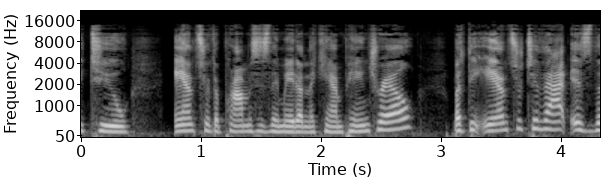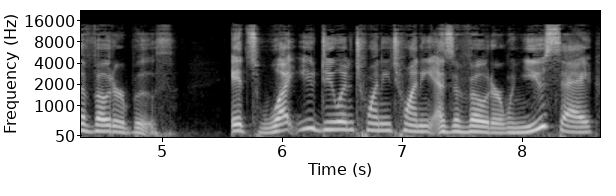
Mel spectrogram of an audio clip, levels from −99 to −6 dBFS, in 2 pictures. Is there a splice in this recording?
no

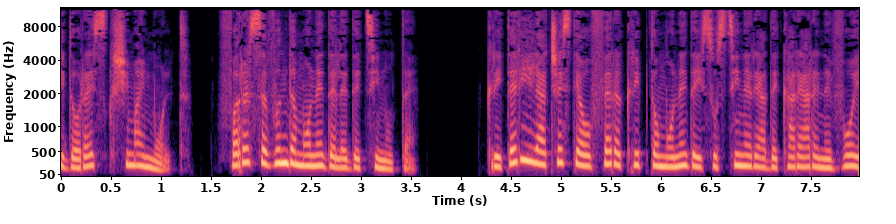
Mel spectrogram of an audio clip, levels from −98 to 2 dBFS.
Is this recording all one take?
no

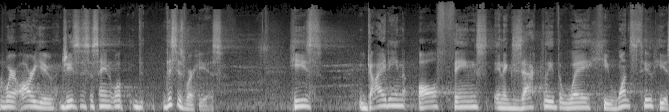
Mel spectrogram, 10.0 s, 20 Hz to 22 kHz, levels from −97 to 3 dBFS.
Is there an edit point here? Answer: no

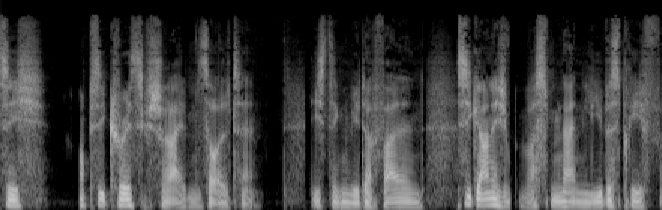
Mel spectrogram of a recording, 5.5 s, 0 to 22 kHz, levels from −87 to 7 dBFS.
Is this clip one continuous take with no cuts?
no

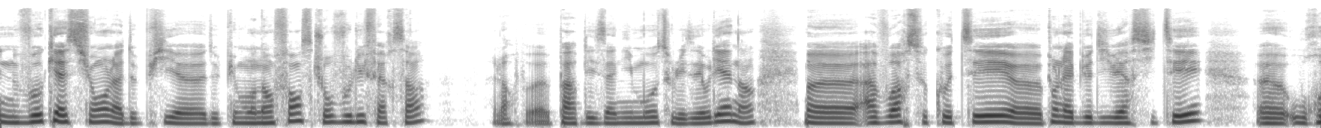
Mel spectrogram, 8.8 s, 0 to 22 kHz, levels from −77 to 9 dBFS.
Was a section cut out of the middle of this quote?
yes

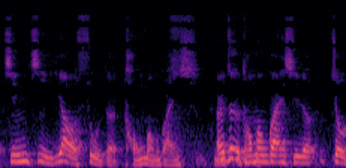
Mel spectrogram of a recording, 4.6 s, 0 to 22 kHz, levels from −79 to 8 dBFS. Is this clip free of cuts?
no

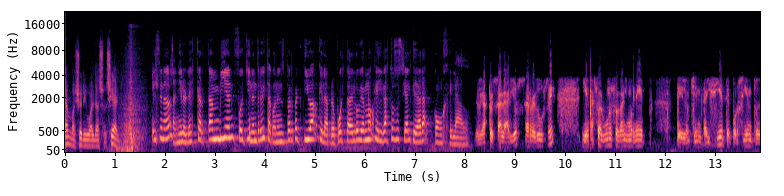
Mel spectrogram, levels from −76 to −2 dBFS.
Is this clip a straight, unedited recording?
no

